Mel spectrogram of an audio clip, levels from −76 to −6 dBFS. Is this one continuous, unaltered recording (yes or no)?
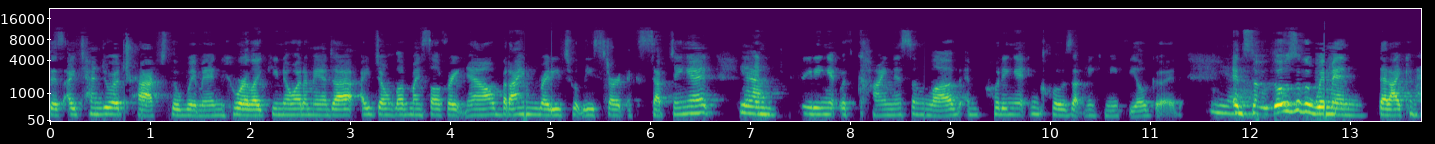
yes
